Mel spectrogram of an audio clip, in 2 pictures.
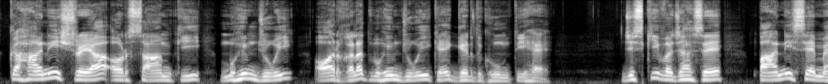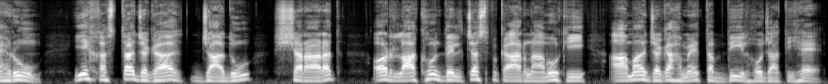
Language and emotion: Urdu, neutral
